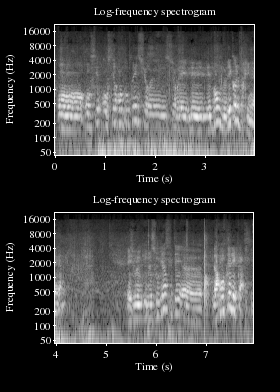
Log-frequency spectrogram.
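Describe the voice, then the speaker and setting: Animated stand-up comic in a roomy hall. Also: male voice, on the high side, moderate pace, noisy background. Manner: animated, stammering restarts, acts out voices. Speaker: stand-up comedian. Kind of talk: stand-up comedy storytelling. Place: live show venue with audience. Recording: roomy live stage sound from a distance, audience.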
